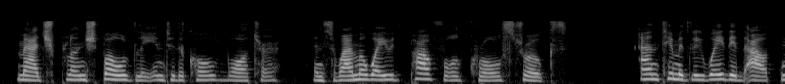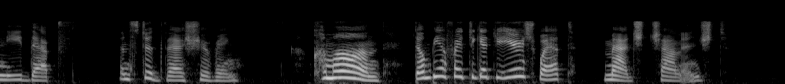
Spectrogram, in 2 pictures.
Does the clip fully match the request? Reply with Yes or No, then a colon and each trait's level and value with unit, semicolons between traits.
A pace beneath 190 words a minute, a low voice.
No: average, 140 wpm; high, 210 Hz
